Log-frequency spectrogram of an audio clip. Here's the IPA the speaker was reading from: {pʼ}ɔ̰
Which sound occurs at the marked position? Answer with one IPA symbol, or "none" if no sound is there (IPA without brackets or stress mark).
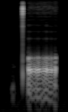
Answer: pʼ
